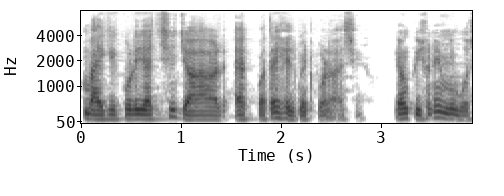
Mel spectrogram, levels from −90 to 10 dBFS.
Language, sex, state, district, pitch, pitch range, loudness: Bengali, male, West Bengal, Jhargram, 120 Hz, 115-125 Hz, -19 LUFS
